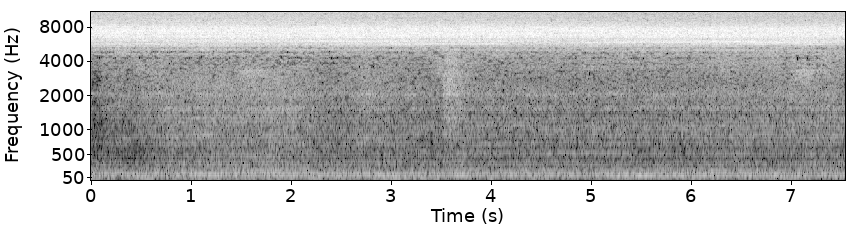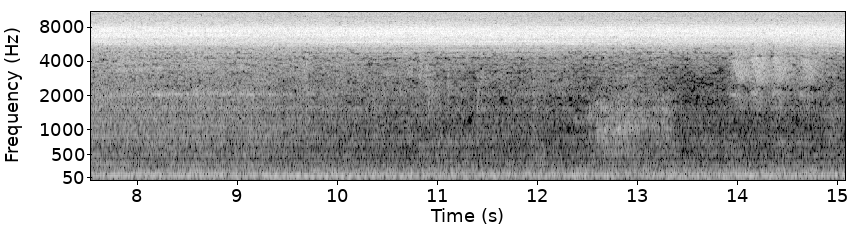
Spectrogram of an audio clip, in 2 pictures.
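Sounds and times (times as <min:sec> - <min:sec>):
high-pitched hiss: 0:00.0 - 0:15.0.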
